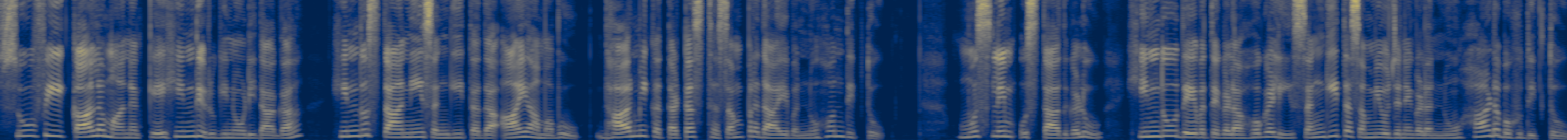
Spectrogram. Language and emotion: Kannada, neutral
